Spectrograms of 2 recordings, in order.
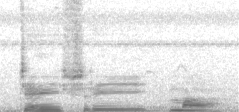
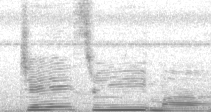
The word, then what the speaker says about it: Jai Shri Ma: So the words for the songs is Jai Shri Ma. – Jai Shri Ma. – Yeah. And so the R sound is difficult for Chinese, so you can say R.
